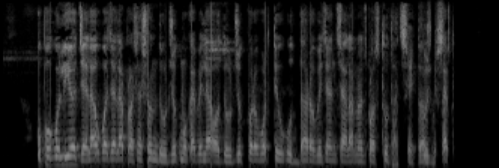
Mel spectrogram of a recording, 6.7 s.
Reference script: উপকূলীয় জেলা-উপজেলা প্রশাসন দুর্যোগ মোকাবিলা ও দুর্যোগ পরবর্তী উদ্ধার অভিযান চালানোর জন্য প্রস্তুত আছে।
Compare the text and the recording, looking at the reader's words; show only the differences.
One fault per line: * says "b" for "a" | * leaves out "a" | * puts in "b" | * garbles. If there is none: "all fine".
* leaves out "জন্য"
* garbles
